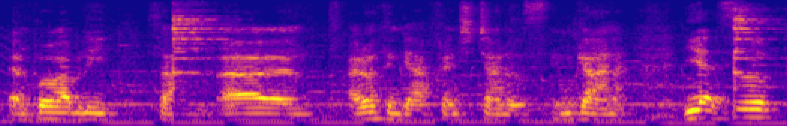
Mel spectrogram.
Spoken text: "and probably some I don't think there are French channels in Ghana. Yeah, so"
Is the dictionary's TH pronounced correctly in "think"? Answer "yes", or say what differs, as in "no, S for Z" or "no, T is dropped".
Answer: yes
